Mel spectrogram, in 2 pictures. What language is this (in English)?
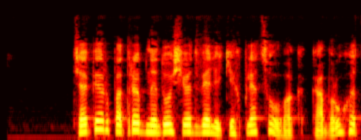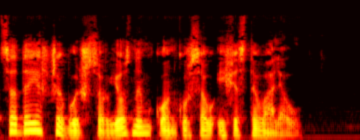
Belarusian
